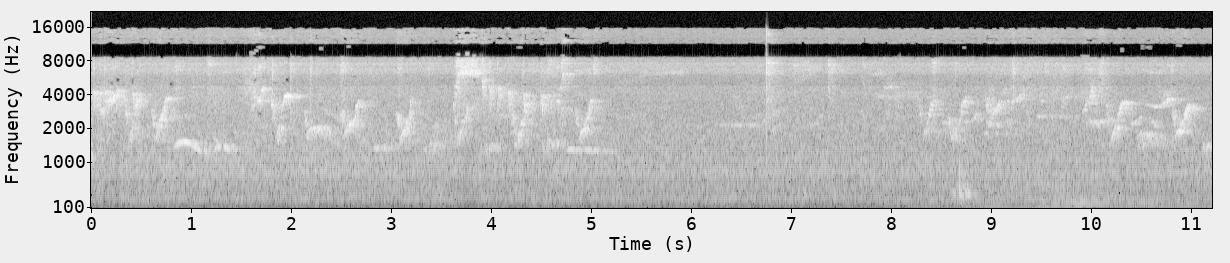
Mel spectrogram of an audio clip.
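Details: Mastering song of kapas tembak played day and night beside young white-rumped shama being hand-fed; rapid clusters of sharp high chirps and short whistles, quieter gaps, then more chirping, with faint low hum late on.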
